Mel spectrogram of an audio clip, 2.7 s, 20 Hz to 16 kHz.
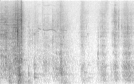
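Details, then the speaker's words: Wolf SNNC 425 P1 tool post grinder, sat about 30 years, motor shaft turned by hand: slow, gritty rasping in uneven bursts, a dry scrape rather than a smooth spin; the spindle feels fine but the motor bearings are probably shot. "that feels really rough this splinter the spindle feels very nice the bearings in the motor are probably shot"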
